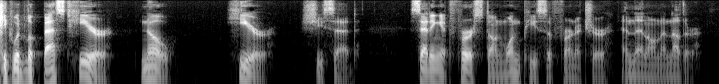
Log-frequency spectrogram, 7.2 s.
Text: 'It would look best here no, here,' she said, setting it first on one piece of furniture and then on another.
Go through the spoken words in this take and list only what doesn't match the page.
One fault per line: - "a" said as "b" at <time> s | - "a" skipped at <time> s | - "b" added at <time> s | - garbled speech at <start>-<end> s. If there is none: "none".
none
